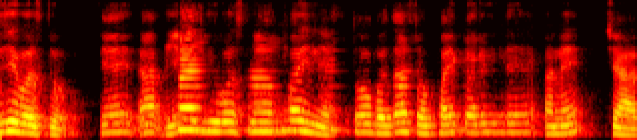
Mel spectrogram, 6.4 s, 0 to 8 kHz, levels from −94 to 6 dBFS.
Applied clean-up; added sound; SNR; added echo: neural mask model DeepFilterNet 3.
